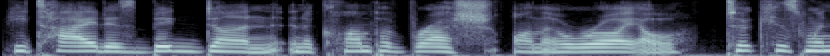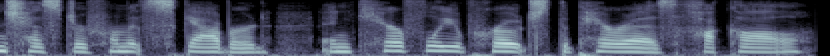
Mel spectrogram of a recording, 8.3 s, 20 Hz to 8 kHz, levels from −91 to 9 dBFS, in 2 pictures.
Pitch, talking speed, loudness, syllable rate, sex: 185 Hz, 180 wpm, -19 LUFS, 4.7 syllables/s, female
